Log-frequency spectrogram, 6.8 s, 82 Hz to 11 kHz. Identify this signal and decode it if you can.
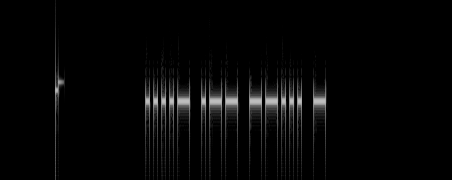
Morse code, heard as a keyed tone, about 20 wpm, 700 Hz. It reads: 4W7T
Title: Four Letter-Number Combinations - 20wpm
